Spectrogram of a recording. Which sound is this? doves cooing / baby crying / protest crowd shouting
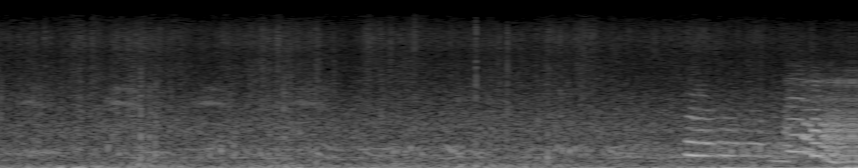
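doves cooing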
